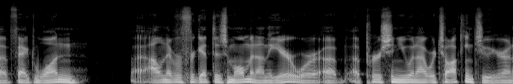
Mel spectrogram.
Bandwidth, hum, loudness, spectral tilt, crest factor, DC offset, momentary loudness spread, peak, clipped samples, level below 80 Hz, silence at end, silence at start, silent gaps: 15 kHz; none; -19 LUFS; -6 dB/octave; 16 dB; under 0.1%; 7 LU; -2 dBFS; under 0.1%; -38 dBFS; 0 s; 0 s; none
